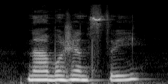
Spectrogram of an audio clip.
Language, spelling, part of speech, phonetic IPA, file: Czech, náboženství, noun, [ˈnaːboʒɛnstviː], Cs-náboženství.ogg
- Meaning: religion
